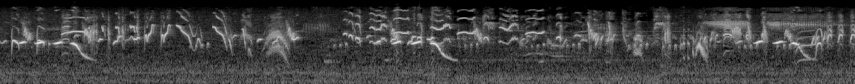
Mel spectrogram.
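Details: Oriental magpie-robin delivering food to its young; bright, high whistles and quick descending slurred notes come in short clusters separated by brief pauses, over a soft background twitter.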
